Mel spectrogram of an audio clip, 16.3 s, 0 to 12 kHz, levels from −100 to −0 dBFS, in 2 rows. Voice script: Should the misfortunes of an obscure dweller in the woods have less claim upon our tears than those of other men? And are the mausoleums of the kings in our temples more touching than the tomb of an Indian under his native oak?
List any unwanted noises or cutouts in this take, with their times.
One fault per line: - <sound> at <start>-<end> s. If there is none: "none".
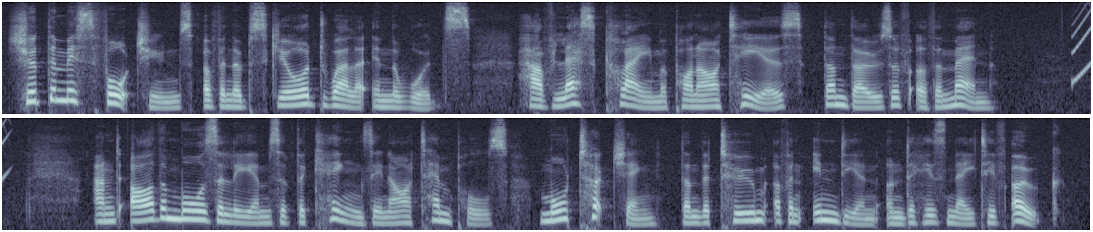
- chirp at 8.0-8.3 s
